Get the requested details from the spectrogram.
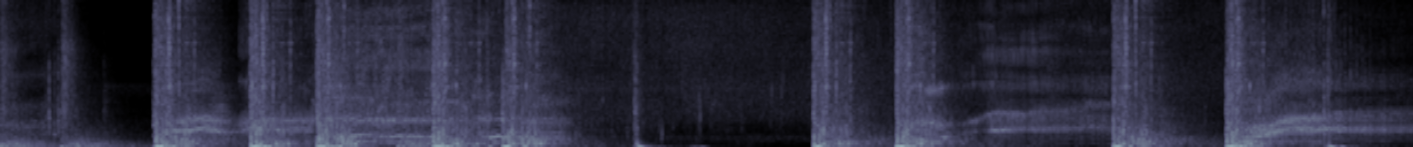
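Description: A gun fires loud single shots in bursts.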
